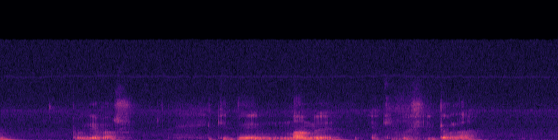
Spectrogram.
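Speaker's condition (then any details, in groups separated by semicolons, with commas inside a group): Cerebral palsy; uses wheelchair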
